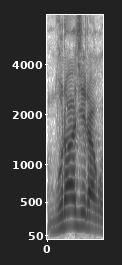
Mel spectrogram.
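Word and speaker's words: 連: 그게 뭐냐면 신이라고 한자를 써서 오미라고 읽고, 연이라고 한자를 써서 무라지라고 읽고, 군이라고 한자를 써서 키미라고 읽고, 직이라고 한자를 써서 아타이라고 읽고, 조라고 한자를 써서 미야스코라고 읽고, 수라고 한자를 써서 오비토라고 읽습니다.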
